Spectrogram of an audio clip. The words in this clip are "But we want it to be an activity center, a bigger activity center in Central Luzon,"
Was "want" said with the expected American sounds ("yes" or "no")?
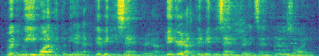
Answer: yes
